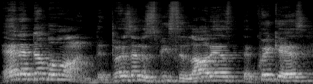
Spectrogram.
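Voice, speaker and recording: A man putting on the voice of a loud, dramatic male radio DJ, announcing in a booming, theatrical way. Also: animated, brisk. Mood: hyped. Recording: roomy, distant mic.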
